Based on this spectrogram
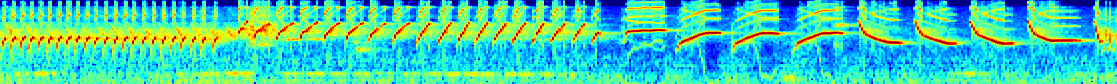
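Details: Canary kept by its owners delivers a loud rolling trill that speeds into rising sweeps, then breaks into slower, strongly accented whistles dropping sharply in pitch, each separated by short gaps, over a faint low background hum.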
